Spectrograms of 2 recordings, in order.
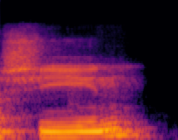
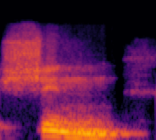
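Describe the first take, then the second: First: The vowel sounds like the ee in sheen. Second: The vowel sounds like the i in shin. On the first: The speaker calls it wrong. "Not Sheen. That's what's gonna get you" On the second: The speaker calls it right. "Like I hit my shin and it hurts"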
